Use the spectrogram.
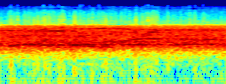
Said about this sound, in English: Crowd pouring out in the field. The Atlanta Braves disappearing in their dugout in the background. And the Met players now going into the clubhouse. Fans in the field trying to get home plate out. Trying to get the pitcher's mound.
